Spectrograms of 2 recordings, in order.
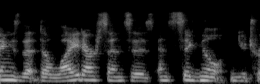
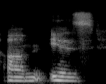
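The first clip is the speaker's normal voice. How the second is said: usual speaking voice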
